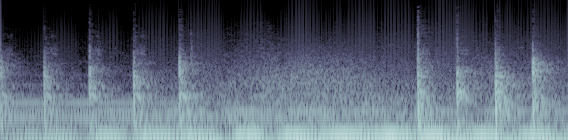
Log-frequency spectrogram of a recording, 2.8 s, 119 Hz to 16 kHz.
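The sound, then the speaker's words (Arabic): Knocking on the wooden door of a house in two bursts: four quick raps, a short pause, then another four, firm over a low steady rumble. “من أعلى جدار رأى رأس فتاة مغطاة بعباءة تمشي على بعد 5 بيوت، فانطلق نحوها بحذر لكي لا يخيفها، وقرر طرق باب البيت الذي تدخله ليسأل عن رجل البيت.”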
